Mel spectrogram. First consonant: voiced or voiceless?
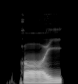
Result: voiceless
